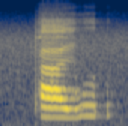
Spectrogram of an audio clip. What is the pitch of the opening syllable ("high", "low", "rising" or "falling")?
low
